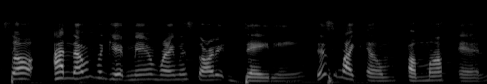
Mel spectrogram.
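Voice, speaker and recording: Middle-aged dc-woman just chatting thru her life story, bright voice, dry close sound. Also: mid-range voice, moderate pace, no room sound, faint music behind. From Washington DC area. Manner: lively, chatty retelling of conversations with frequent laughs. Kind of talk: casual storytelling.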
